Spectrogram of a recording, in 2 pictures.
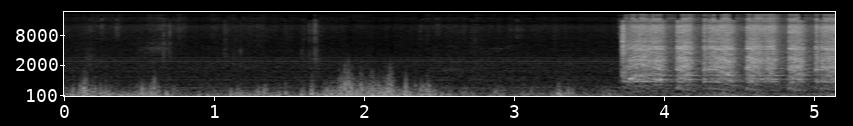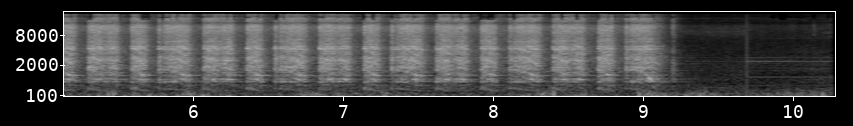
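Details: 2002 Toyota Sequoia V8, crank no start, no codes, already parts-hung by a shop: steady starter whir but uneven compression pulses and erratic cranking cadence, never catches; fuel smell in oil suggests cylinder wash, engine damage possible.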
